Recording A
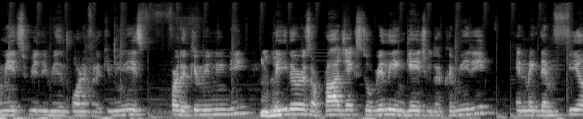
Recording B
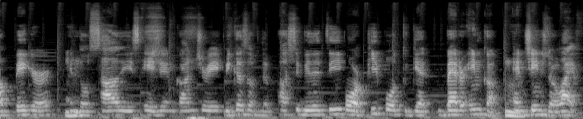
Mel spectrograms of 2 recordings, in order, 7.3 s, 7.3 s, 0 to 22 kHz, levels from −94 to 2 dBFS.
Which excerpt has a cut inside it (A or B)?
B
